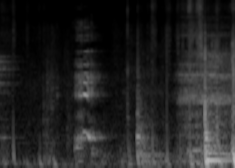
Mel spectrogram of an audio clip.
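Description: A woman's two short, high-pitched vocal sounds, one at the start and one a little under a second in, followed near the end by rustling and clicking as a plastic bag and handbag are handled.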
